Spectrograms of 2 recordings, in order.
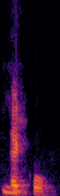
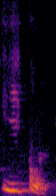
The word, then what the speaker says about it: echo: pronunciation of echo. So we say Echo. it is echo. It is not eco.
